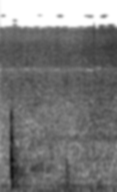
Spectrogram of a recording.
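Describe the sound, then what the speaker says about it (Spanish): Onion and garlic frying in a pan and being stirred, giving a steady close sizzle with a brief utensil scrape near the start and no talk. "Vamos a mover bien para que se combinen y no se nos vayan a quemar."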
